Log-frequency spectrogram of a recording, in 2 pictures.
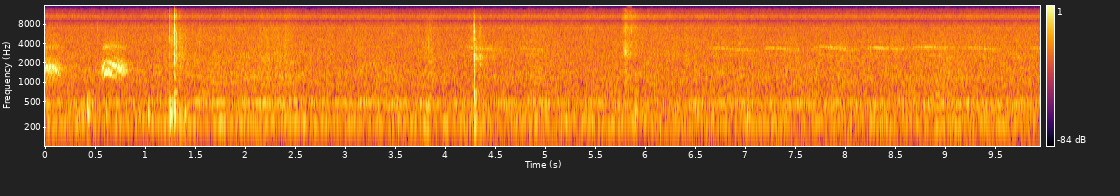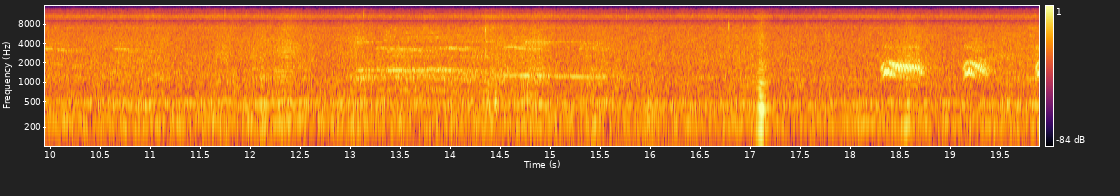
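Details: Many honey bees active around Warre and Langstroth beehives in a northern Kentucky apiary, on a 72-degree February day; continuous droning hum throughout, with occasional clicks and faint bird calls in the background.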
